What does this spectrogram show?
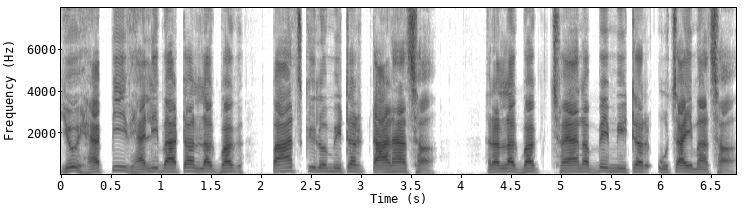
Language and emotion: Nepali, neutral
